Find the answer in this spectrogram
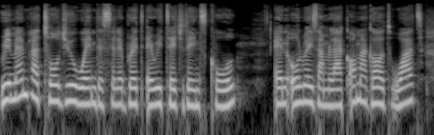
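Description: A woman talks at a fairly quick pace. Her intonation stays fairly even. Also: medium pitch for a woman. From DR Congo. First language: Swahili. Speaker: podcast co-host. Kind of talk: casual chat.

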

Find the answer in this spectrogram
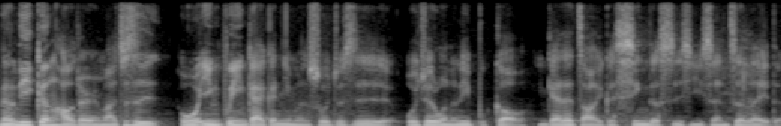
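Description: A man with a fairly low pitch and a dark, mellow tone talks at a very fast pace with lively intonation and hardly any pauses, on a very clean recording with a silent background. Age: 20s. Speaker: fashion magazine intern, student. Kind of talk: casual interview.

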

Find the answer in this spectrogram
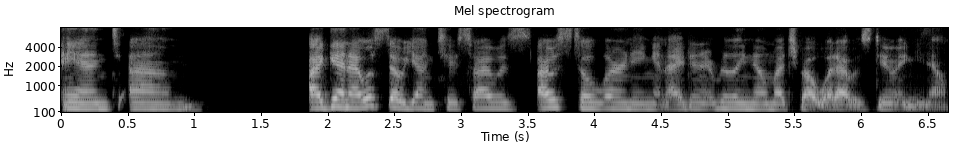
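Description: With an American accent, a woman speaks at a fairly quick pace in a normal speaking voice, her pitch varying in an ordinary way. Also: medium pitch for a woman. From Southern California. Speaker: worship singer and songwriter. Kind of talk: interview conversation.

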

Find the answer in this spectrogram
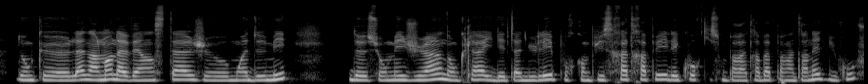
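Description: A woman's medium-pitched voice at a moderate pace, monotone and flat in intonation. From southwest France, Landes. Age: young. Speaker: student. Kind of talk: remote interview. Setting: remote call.

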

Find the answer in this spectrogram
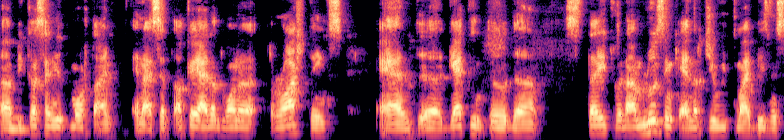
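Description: Speaking at a moderate pace with a Slovenian accent, a man has a fairly low pitch, a dark, mellow tone, ordinary pitch variation and very even loudness. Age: 40s. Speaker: entrepreneur. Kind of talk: interview. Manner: halting.

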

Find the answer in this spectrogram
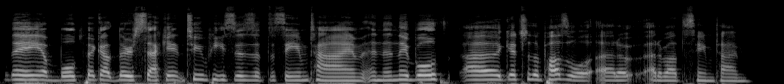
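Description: A woman speaks with flat, monotone intonation. The recording is very clean, with a silent background. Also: medium pitch for a woman, moderate pace, hardly any pauses. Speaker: podcast co-host. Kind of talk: casual chat.

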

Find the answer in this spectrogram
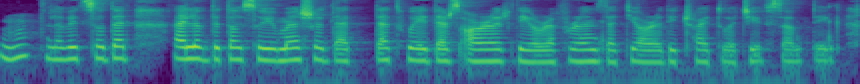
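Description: Quiet and very fast, a woman speaks with a fairly high pitch, a dark, mellow tone and monotone, flat intonation. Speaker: podcast host. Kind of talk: casual interview. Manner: clear enunciation; quiet, calm energy.

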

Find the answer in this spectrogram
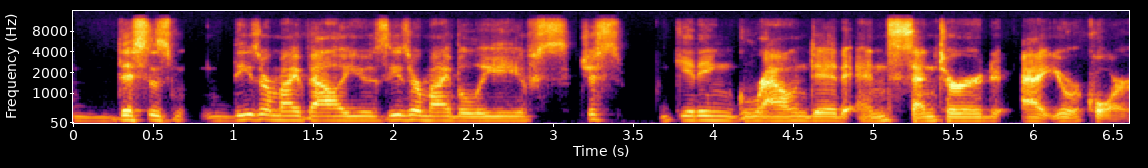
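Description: The voice is a plain, everyday voice at a fairly slow pace. Intonation is fairly even, with hardly any pauses. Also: man, medium pitch for a man. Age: 20s. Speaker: mindset coach and speaker. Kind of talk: casual interview chat.

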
